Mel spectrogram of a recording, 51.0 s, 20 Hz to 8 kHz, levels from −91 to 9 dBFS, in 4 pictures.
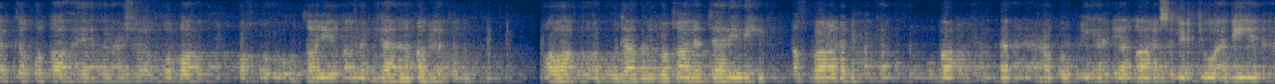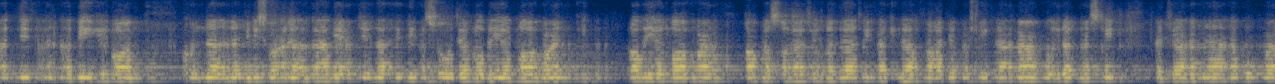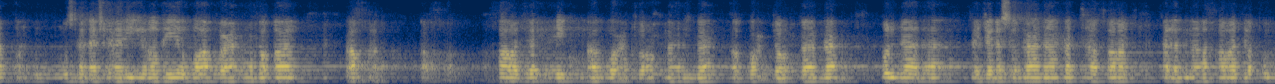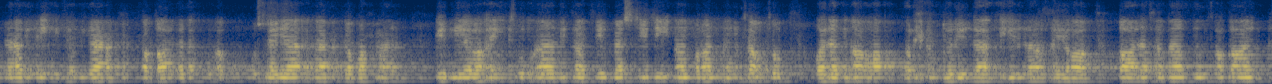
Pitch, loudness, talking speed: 130 Hz, -17 LUFS, 125 wpm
